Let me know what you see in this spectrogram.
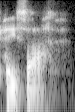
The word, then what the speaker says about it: Pesach: In, in Hebrew, it's pronounced Pesach, Passover.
